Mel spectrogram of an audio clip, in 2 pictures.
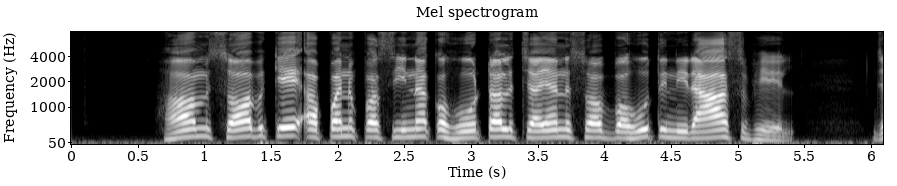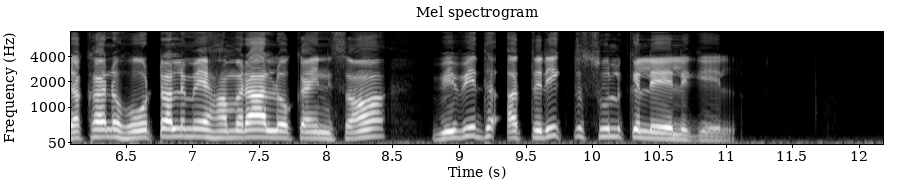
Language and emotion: Maithili, sad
